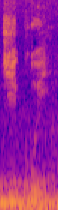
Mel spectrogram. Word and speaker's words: GKUI: X 70 is using the name for the infotainment system is GK you've I and everyone just pronounce it as G qui well I have no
